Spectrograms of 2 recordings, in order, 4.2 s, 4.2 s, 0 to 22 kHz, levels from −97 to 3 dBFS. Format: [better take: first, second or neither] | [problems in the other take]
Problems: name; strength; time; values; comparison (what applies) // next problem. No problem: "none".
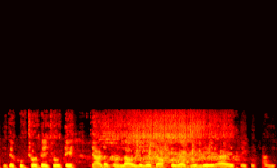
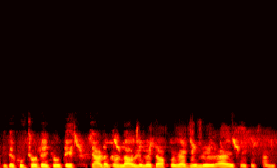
first | noise reduction (neural mask model Resemble Enhance denoiser)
